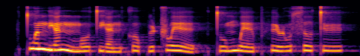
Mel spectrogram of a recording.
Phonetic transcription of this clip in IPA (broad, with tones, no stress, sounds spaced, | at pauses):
t̪ w ə˥˧ n j ɛ˥˩ n m o˥ ʊ̯ t̪ j ɛ˧˥ n k ɤ˥˩ p y˥ ʈ͡ʂ w e˥˩ ɪ̯ | t̪ u˧˥ m w e˧˥ ɪ̯ pʰ y˧ ɻ u˥ s ɹ̩˥ t̪ y˥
